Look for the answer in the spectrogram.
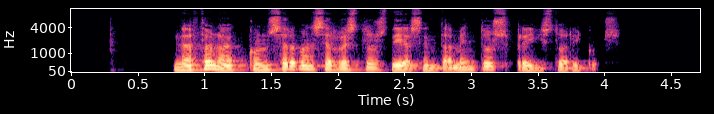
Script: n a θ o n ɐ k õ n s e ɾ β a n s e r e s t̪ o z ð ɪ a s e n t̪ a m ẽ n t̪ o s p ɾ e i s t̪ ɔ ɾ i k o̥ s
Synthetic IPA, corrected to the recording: n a θ o n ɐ k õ n s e ɾ β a n s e r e s t̪ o z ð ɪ a s e n t̪ a m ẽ n t̪ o s p ɾ e i s t̪ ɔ ɾ i k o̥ s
